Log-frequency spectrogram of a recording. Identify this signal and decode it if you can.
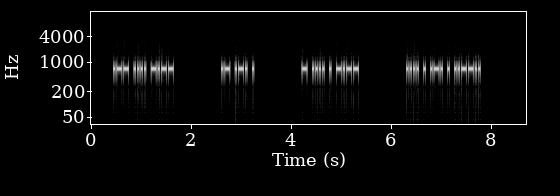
Morse code, heard as a keyed tone, about 36 wpm, 700 Hz. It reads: WHY ARE THEY HERE?
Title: 4x Word-Spacing - Sentences from Top 200 Words - 35wpm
